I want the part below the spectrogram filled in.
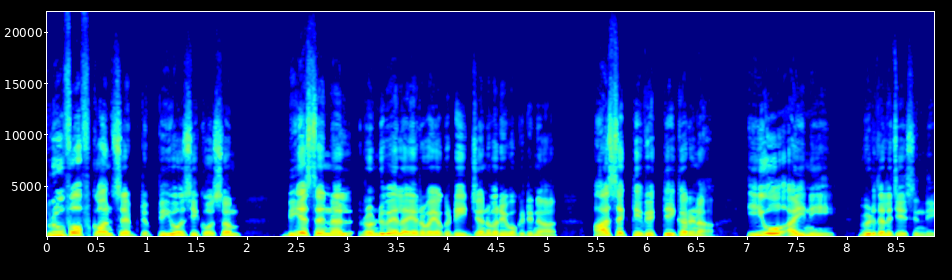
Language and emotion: Telugu, neutral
